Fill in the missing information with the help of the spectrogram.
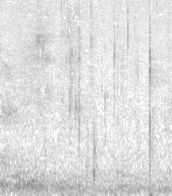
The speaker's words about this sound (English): Well, first thing, I need a sip of water.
